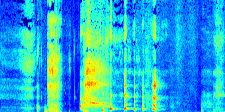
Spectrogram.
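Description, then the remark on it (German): A loud sneeze with a sharp breathy burst, followed by a few quick pulsing exhalations like stifled laughter, then a faint breath at the end. “also wenn, wenn taube Leute niesen, ist es lautlos weil sie nicht wissen, dass es ein Geräusch macht, quasi, und dass dieses Geräusch, das du beim Niesen machst, eigentlich halt so gelernt ist.”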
